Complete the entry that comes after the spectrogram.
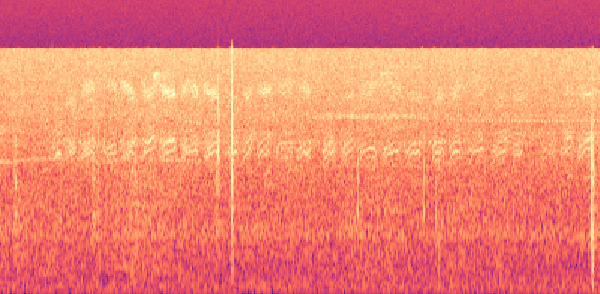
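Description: Faint high chirps of small birds, repeated in quick runs. Two sharp clicks come about three seconds in, and a louder single click near the end.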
